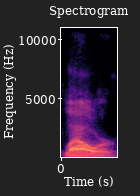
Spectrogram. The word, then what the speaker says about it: Lauer: And with me are two senior contributors from Batman on Film, Peter Verra and Ryan Lauer, spelled like lower.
